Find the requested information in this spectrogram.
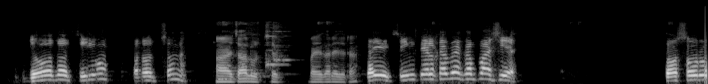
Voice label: Call recording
